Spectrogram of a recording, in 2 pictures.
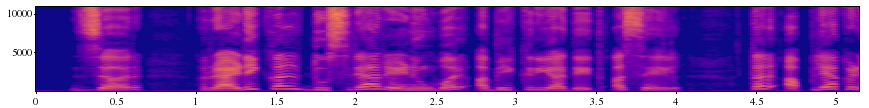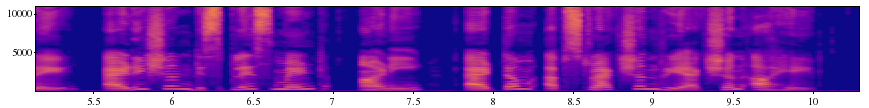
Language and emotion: Marathi, neutral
